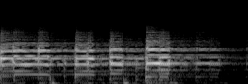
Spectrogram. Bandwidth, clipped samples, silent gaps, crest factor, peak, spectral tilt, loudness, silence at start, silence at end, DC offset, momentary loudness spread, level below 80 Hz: 6.2 kHz; under 0.1%; none; 16 dB; -8 dBFS; -3.5 dB/octave; -22 LUFS; 0 s; 0.25 s; under 0.1%; 17 LU; -56 dBFS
